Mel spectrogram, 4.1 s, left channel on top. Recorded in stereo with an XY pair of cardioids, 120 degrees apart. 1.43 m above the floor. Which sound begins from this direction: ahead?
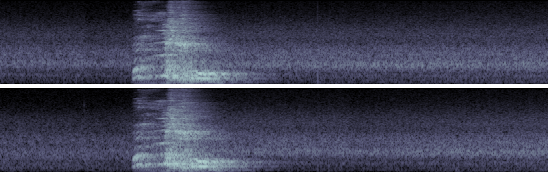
A sneeze, at 1.0 s.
